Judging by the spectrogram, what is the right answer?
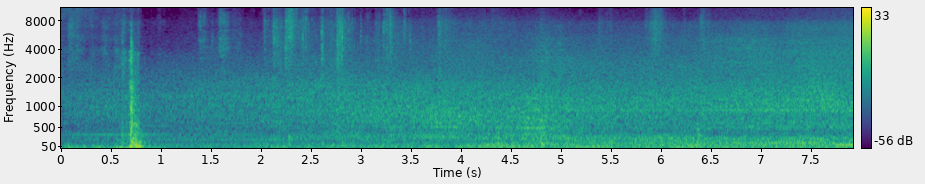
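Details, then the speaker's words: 2005 Honda Odyssey after a starter replacement (it had only clicked before): a short clunk, then the engine catches promptly and settles into a steady, even idle. The new starter works normally. "foreign got him all right she runs that's great"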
